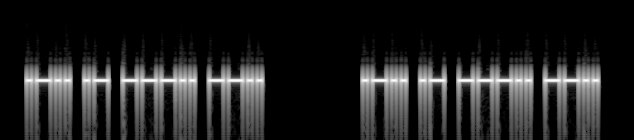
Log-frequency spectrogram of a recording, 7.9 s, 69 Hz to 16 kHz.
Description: Morse code, heard as a keyed tone, about 20 wpm, 700 Hz. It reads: LA8Z LA8Z
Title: DXCC-100 Call Signs - 4 Characters - Repeated 2x - 20wpm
